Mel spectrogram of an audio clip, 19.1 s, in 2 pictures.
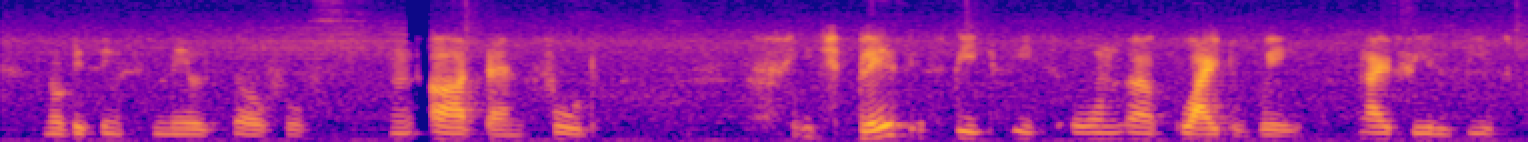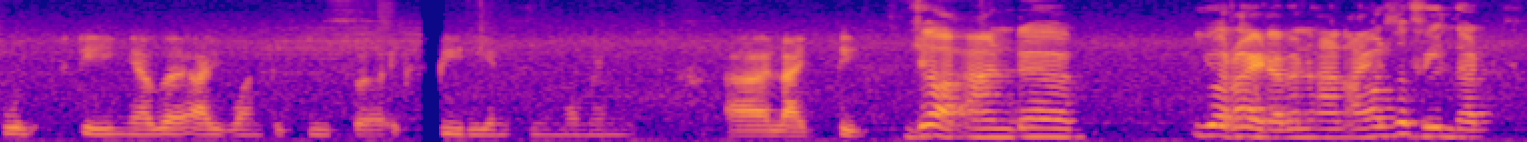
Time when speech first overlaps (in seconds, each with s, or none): none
